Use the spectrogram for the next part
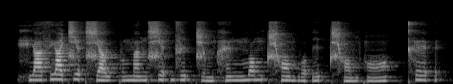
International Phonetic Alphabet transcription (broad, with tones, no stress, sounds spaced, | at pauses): h j a˧ s j a˦ t͡ɕ e˦ ʔ ɕ a˧ w b ə˧ m ã˧ n ɕ e˦ ʔ d͡z i˦ ʔ t͡ɕ o˨˩ ŋ h ẽ˧ n m ɔ˦ m t͡ɕʰ ɔ̃˧ b o˨ ʔ i˦ ʔ t͡ɕʰ ɔ̃˨˩ m k ɔ̃˨˦ | kʰ e˦ ʔ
